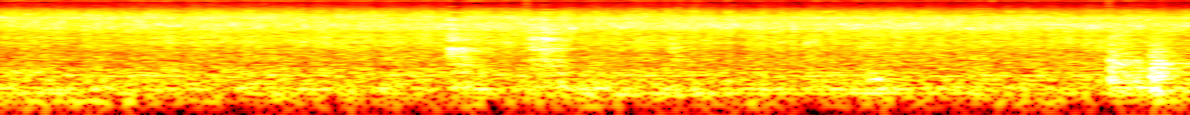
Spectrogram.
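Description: Chopped onion, tomato and capsicum sizzling in hot oil with fried chicken pieces in a non-stick frying pan: a steady frying hiss just after the vegetables went in, with a few faint crackles.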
